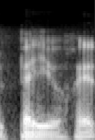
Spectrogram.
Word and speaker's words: payerai: I lorsqu'il y a un E muet, donc ici le E n'est pas prononcé, je paierai ou je payerai, donc on peut avoir les deux prononciations.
